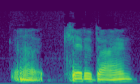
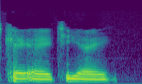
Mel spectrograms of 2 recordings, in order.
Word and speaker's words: Katadyn: I've heard it pronounced Katahdin. It's Katadyn.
